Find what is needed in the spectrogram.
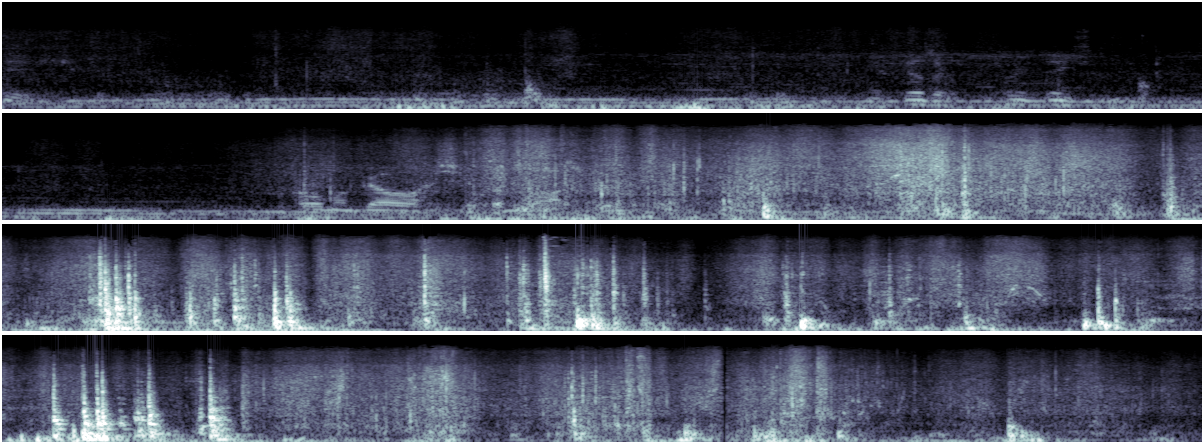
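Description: Heavy rustling and bumping close to the microphone: a fishing jacket brushing and knocking near the boat-mounted camera, loud and irregular after the first several seconds. Before that, only a faint low hum that slowly rises and falls in pitch.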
